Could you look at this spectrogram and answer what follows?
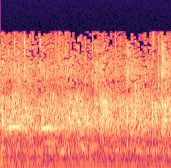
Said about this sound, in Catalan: aplaudiment que sigui molt gran, no sigueu tímids.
